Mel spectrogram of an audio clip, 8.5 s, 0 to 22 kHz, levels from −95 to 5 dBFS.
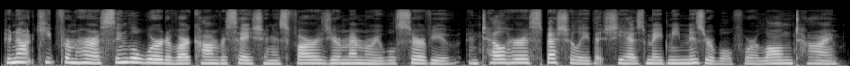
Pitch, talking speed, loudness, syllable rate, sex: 195 Hz, 235 wpm, -18 LUFS, 5.5 syllables/s, female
